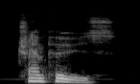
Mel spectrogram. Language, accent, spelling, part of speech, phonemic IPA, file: English, Australia, trampoose, verb, /tɹæmˈpuːz/, En-au-trampoose.ogg
- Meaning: To walk laboriously or heavily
